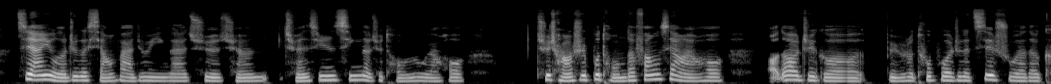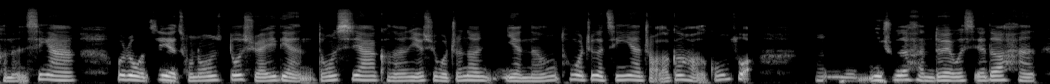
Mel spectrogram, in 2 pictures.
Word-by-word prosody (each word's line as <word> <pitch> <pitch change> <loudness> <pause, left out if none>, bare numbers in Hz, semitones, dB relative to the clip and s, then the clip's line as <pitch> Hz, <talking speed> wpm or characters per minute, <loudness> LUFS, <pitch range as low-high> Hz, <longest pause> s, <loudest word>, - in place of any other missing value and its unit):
既 250 - +2
然 215 -2 +9
有 215 -4 +7
了 160 - +3
这 190 - 0
个 190 0 +2
想 160 -4 -2
法， 175 -4 -1
就 170 +3 -3
应 165 -1 -1
该 165 0 -3
去 165 -1 -2
全 160 0 -3 0.2
全 160 0 0
身 200 +3 +1
心 200 0 +1
地 195 -5 +1
去 180 - -6
投 150 -3 -6
入， 165 +1 -3
然 150 -1 -3
后， 160 +1 -4 0.7
去 220 - +3
尝 170 -5 +3
试 205 +3 +3
不 230 +3 +3
同 160 -8 -1
的 185 +2 +1
方 215 +4 +2
向， 235 -7 +1
然 155 0 -3
后 170 0 -2 0.4
熬 - - -1
到 210 0 +4
这 190 -1 0
个 155 -3 -1 0.2
比 165 - -3
如 155 +1 -2
说 170 0 -2
突 190 - -2
破 185 0 +1
这 185 +1 -2
个 180 - 0
技 215 +5 +4
术， 180 -3 -5
呃， 165 -1 0
的 165 0 -2
可 160 - -6
能 155 - -2
性 230 -1 -1
啊， 190 -2 +1 0.4
或 220 - +3
者 210 -1 +8
我 180 -3 +3
自 - - -13
己 210 - +4
也 180 -3 +6
从 165 +1 -4
中 185 +3 +1
多 215 0 +3
学 170 -6 -1
一 - - +3
点 180 -6 0
东 190 +4 0
西 215 0 +3
啊， 195 0 +1
可 185 -2 -6
能 170 +1 -2
也 175 +1 +1
许 190 - -5
我 165 -3 +1
真 180 +4 -3
的 190 -1 +2 0.2
也 160 0 +2
能 155 +4 -2
通 225 - -8
过 210 - +3
这 200 - -2
个 205 -2 +4
经 200 +1 -2
验 205 -2 +1
找 - - -5
到 140 - -3
更 215 +5 0
好 190 - -2
的 - - -5
工 215 +4 -4
作。 255 +8 -2 0.6
嗯， 185 - -6 0.5
你 190 - +6
说 205 +3 -2
得 210 - +3
很 180 -6 -2
对， 180 +1 +2
我 175 - 0
觉 180 -1 -3
得 200 +2 +2
很 170 -5 -4
180 Hz, 280 characters per minute, -23 LUFS, 165-200 Hz, 0.7 s, 然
